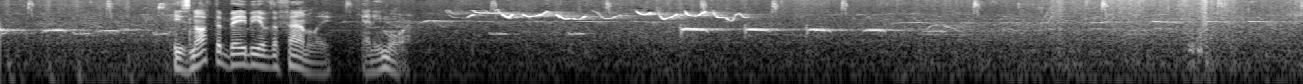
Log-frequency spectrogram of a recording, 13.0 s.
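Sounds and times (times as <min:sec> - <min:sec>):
birds warbling song: 0:00.0 - 0:13.0.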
